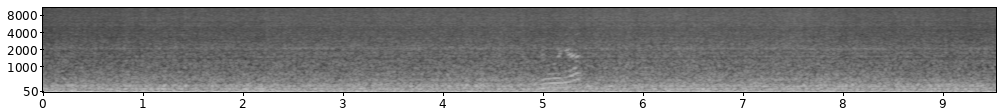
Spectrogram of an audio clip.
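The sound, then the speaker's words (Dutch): A loud, steady rush of wind roars past a glider in flight about 100 feet above the ground, continuous and engine-like for the whole stretch, with a brief spoken remark rising over it midway. “Even tussendoor ook melden dat het razende geluid dat je hoort klinkt als een motor, dat besef ik, maar het is eigenlijk gewoon de wind die langs het zweeftoestel raast.”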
